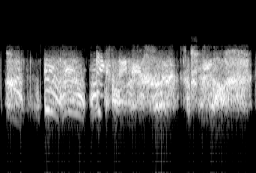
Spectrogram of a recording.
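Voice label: Hungarian damaged pilot mood high, speech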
